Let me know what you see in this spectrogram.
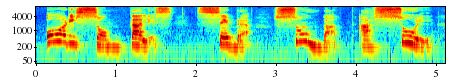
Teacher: Som do Z do espanhol, não tem o zumbidinho de abelha. Não existe esse som do espanhol que a gente tem no português.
